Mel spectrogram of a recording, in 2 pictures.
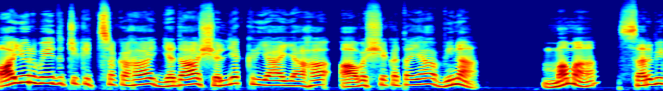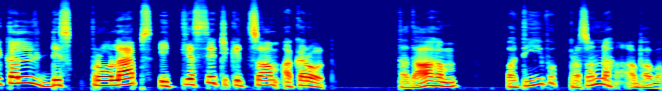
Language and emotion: Sanskrit, happy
